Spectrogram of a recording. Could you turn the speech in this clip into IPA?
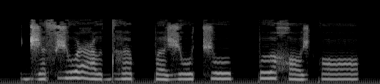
d͡ʒɐ˨sʒo˦ʕɤ˨ dʱɐ˧pːɐ˨ʒo˧t͡ʃo˦ pːɤ˦ χɔ˧ʒkɔ˦

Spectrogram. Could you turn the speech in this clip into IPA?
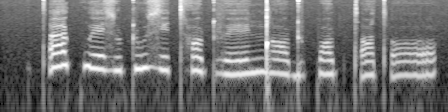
tʼakʷɛːzu ʈuze tʰɑʈ vɛːŋ͡ǃɑːɖu pɑʈ tʼɑtʼɔː

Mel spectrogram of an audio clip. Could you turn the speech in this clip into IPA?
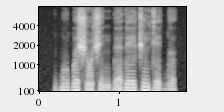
ɓu˦ɓə˦ ʃɔ̃˨˦ʃe˨n ɗɛ˨˦ɗeː˦t͡ʃĩ˦keː˧ ɡ͡bə˦

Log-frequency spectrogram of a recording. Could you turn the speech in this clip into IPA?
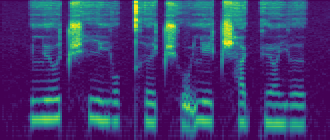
lʲot͡ʃʰijo kʰɘt͡ʃʰṵlʲet͡ʃʰa kʲɔ̃jɘ

